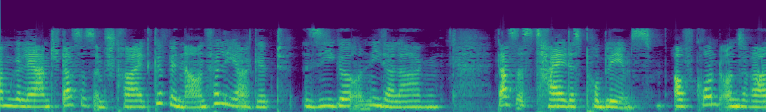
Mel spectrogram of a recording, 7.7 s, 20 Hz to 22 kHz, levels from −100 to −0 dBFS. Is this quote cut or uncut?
uncut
